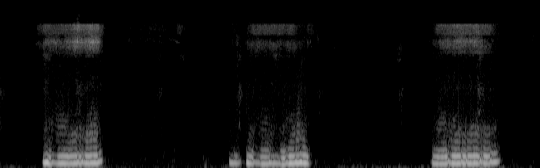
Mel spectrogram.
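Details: Domestic cat Kusya snores and grunts in its sleep near a microphone. Three long, low rasping snores, one broken into a double pulse, come about every two and a half seconds in a quiet room.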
